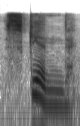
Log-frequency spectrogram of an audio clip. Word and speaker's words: skinned: is skined okay now you want to focus on only pronouncing the S here you're saying es skin all right uh we want to start with an S skinned try that skinned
